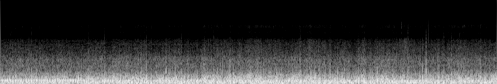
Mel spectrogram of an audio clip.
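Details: Motorcycle on the road changing up gears without the clutch and down with it, blipping the revs on downshifts, under heavy wind rush. Engine pitch steps cleanly at each shift with no clunk or crunch; normal clutchless gear changes.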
